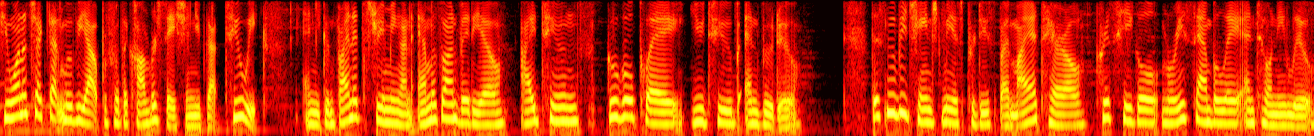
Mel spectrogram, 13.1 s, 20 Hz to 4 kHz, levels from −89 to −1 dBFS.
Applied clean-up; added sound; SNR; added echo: neural mask model RNNoise.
